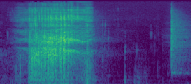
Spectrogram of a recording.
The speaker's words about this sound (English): See, yours was a lot smoother. Exactly. Mine was the aggressive slurp.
